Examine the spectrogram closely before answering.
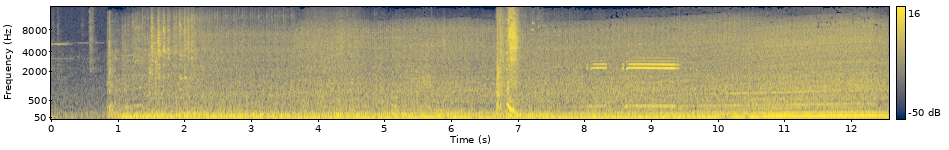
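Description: A car engine rumbles and revs as a car drives along a road.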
